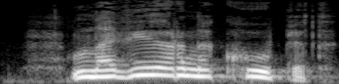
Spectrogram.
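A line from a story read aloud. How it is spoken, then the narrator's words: Gentle, affectionate. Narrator (Russian): ласково сказала Дели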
